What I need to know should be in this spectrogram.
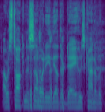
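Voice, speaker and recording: Male team reporter on a podcast, mid-pitched, thinking aloud through casual sports analysis, close dry sound. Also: little pitch movement, rapid-fire, fairly bright tone, no echo.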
